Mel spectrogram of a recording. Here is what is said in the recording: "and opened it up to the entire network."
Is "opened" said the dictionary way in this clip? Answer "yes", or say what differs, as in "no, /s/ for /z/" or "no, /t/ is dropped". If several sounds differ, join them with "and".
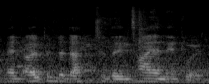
yes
